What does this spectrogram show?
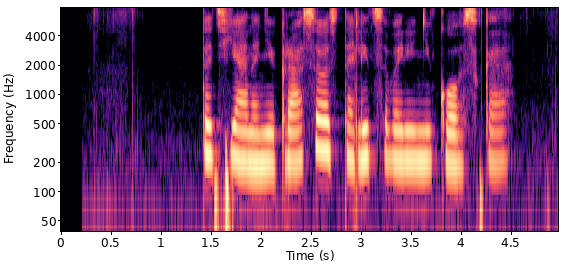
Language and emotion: Russian, neutral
